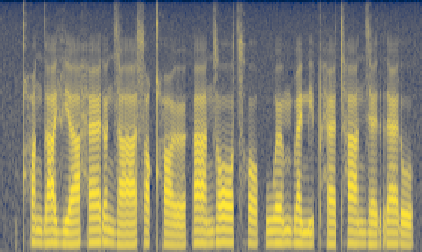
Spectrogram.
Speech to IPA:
qʰondaːvʲaːhæː ɾœnzaːsœ qʰœː | aːnzɔːt͡sʰɔ | wœ mbæmʲɛ pʰætʰaː nzɛræː ɾo

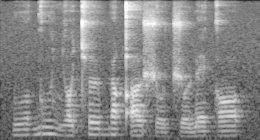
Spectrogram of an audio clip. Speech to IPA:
u˧o̯ɡu˦ ʎɔ˧cʰɵ˦bɵ˦qʼo˧ ʃo˨t͡ʃo˨ɳɛ˧ ɡɔ˧

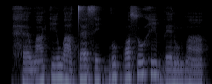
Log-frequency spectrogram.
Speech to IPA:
hɛ˨wã˧ki˧ wa˨ tɛ˧si˨ ɡ͡bu˧bɔ˧su˦hi˦˨ be˨ɾũ˨bã˨

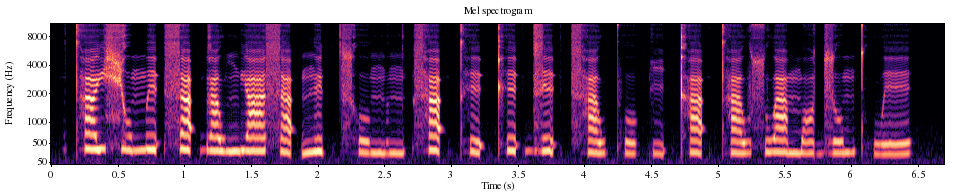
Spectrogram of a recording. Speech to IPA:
t̪ʰa˦jɕo˧me˦ʔ sa˦ʔɡa˧w ŋja˦sa˨ʔŋẽ˦t̚ t͡sʰo˨˩ŋə˨˩ŋ t͡sʰa˦ʔt̪ʰe˨ʔkʰe˦ʔd͡ze˦ʔ t͡sʰa˧wpʰo˨˩ ki˨ʔkʰa˦ʔ t̪ʰa˧wswa˥˧mɔ˧ d͡zo˦mt̪ʰwe˨˦

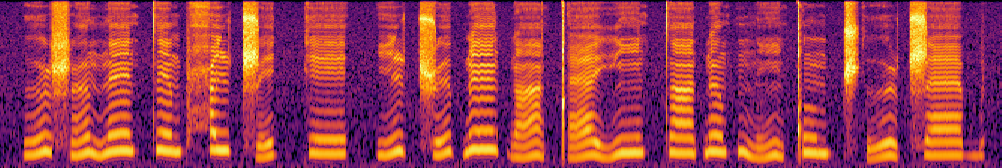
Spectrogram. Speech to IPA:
ɯ˩˧˩ʂə̃˩˧˩n̪ɛ̃˦tːɛ̃˦b ħi˦ʈ͡ʂe˩˧˩kːe˦ | i˩˧˩ʈ͡ʂʏ˩˧˩ɓɛ̃˦ ɠã˩˧˩ǃæ˩˧˩jĩ˦tːã˦ ɗə̃˦pn̪ĩ˩˧˩ǃũ˦b t͡ʃʼɯ˩˧˩ʈ͡ʂæ˦b

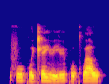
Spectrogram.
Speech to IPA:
fuː˨˧kʷe˨˩jkʰe˧j yː˨˩jyː˨˧kʷɐ˨˩w kʷʰaː˨w

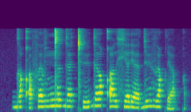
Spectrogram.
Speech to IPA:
ɡɯ˨˦qʼə˨ fɛ˦v ŋ͡ǀɘ˦ ɡɛ˧ǀʰy˨˦ɡɛ˦u̯ qʼɯ˧xʲɛ˧ ɾʲɛ˧dy˦ve˦qɾʲɘ˨q

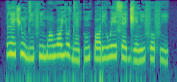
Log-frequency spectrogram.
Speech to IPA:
lɛ̃˦ʃũ˦˨dĩ˨fĩ˧ bɔ̃˧wɔ˦jo˦˨ dɛ̃˨kũ˨˦k͡pɔ˧ ɾi˧we˦sɛ˧ d͡ʒe˨li˨˦fo˧ fi˨

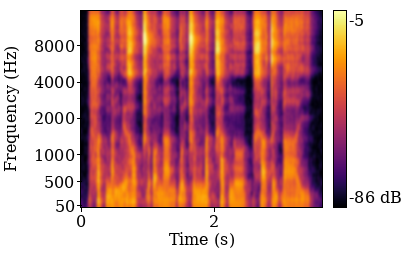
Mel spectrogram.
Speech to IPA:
fa˦˥t̚ na˧˩ŋlɨ̰˧˥ə̯ɣɔ˦˥p̚t͡ɕo̰˧˥ ʔɔ̰˧˨naː˨˩nɓo̰˧˥t͡ɕo˧ŋ ma˦˥t̚xa˦˥t̚no˧ | xa̰ː˧˨t̪ə̰˧˨j ɓaː˨˩j

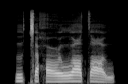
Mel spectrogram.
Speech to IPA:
ɯǀeħ ʕoːtˤuː

